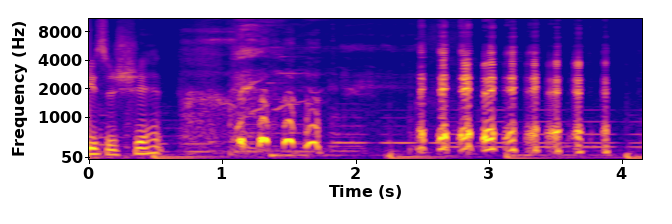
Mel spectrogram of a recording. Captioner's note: everyone laughing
